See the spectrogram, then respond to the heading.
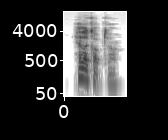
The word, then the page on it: helicopter: Australian English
